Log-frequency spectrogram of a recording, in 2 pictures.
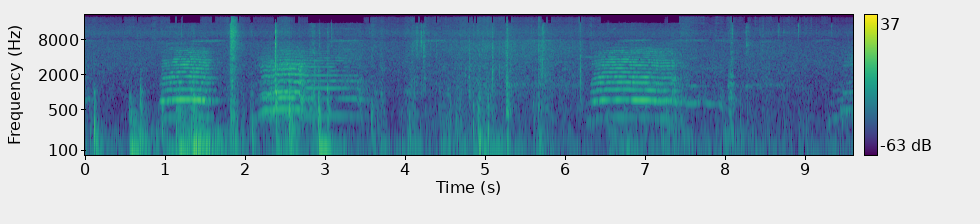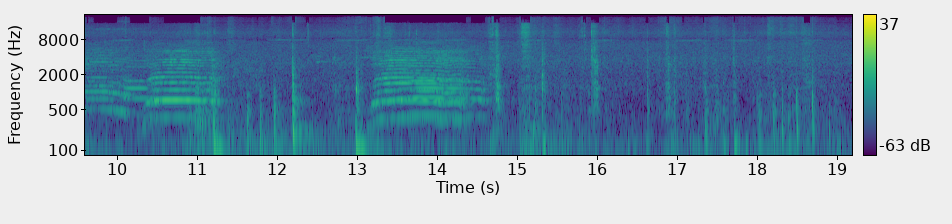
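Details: Goat kids from two litters, Koharu's and Okayu's, at play in the exercise yard of a handmade goat farm, 13 June 2023; repeated quavering bleats roughly every few seconds, some overlapping, over low rumbling and scuffling noise.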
